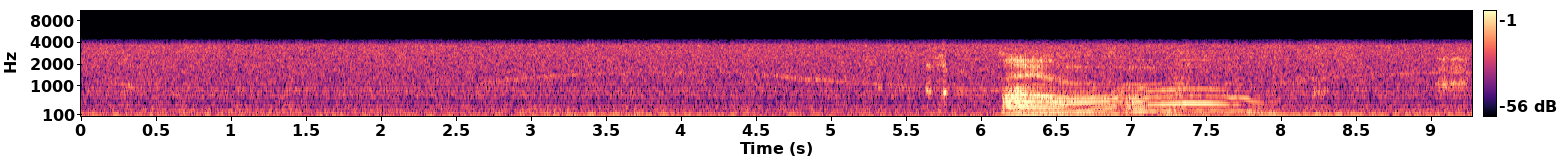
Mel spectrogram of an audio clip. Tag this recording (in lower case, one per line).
emergency vehicle
police car (siren)
siren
